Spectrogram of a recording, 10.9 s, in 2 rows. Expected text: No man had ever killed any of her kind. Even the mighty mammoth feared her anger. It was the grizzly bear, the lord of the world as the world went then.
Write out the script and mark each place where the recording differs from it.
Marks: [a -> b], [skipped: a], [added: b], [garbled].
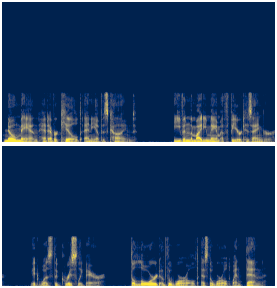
No man had ever killed any of [her -> his] kind. Even the mighty mammoth feared [her -> his] anger. It was the grizzly bear, the lord of the world as the world went then.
